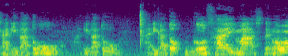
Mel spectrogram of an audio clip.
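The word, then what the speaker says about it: ありがとう: Ah, este también se alarga. Es Arigató.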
